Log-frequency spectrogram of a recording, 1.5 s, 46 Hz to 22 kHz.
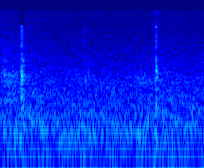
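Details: Kodak Z981 camera during power-button repair and reassembly: two crisp, light clicks about a second apart in a quiet room; the power button switch actuates cleanly and normally.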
